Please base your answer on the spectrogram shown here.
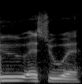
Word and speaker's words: Jusue: mail, t'es sur LinkedIn, Jesue, Jesue, hein, c'est bien ça? Jesue. Voilà, c'est ça. C'est difficile à prononcer même en espagnol, c'est Jesue.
